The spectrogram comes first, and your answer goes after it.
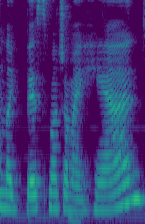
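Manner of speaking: ordinary talk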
